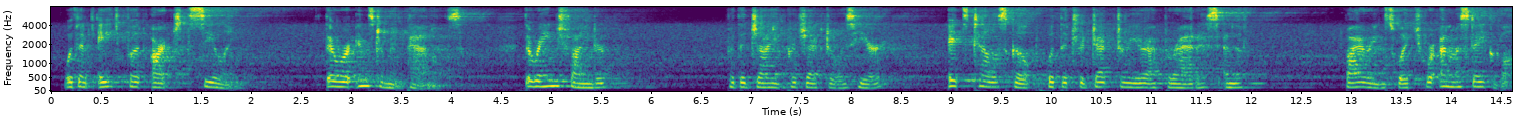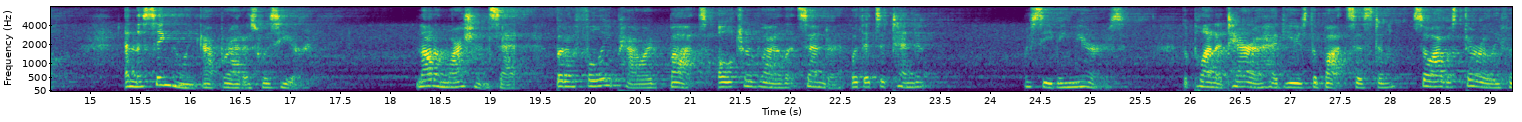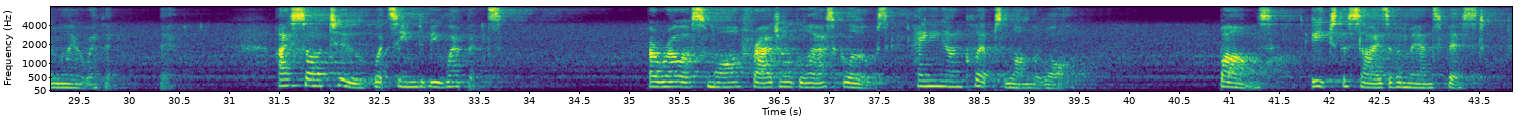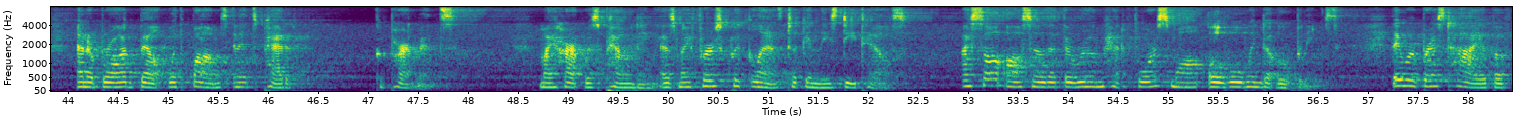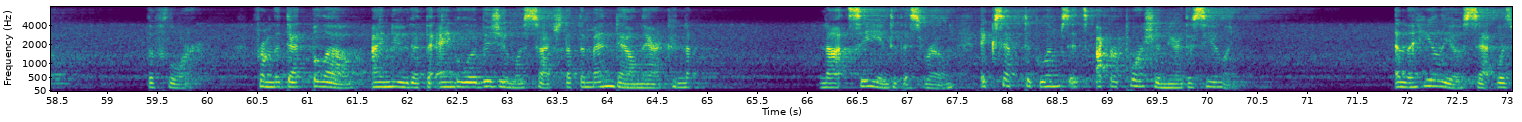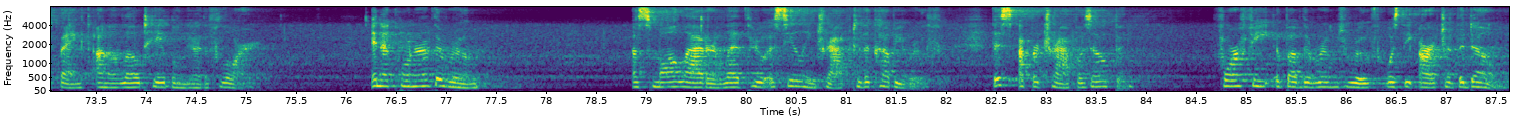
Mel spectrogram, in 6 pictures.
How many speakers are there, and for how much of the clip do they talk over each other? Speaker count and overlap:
1, no overlap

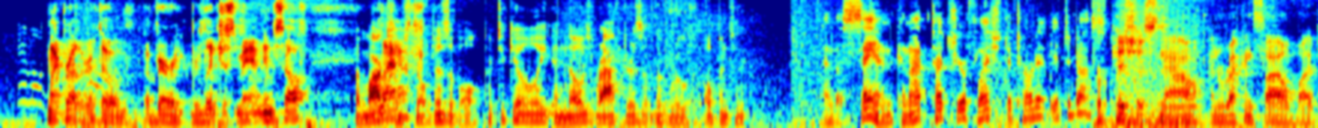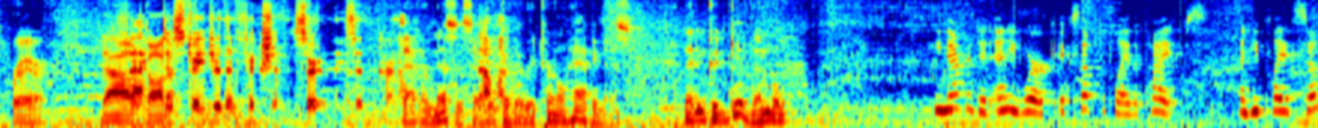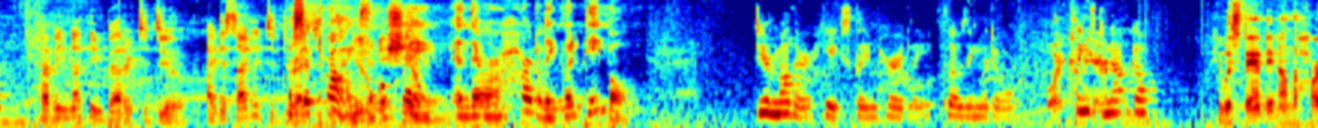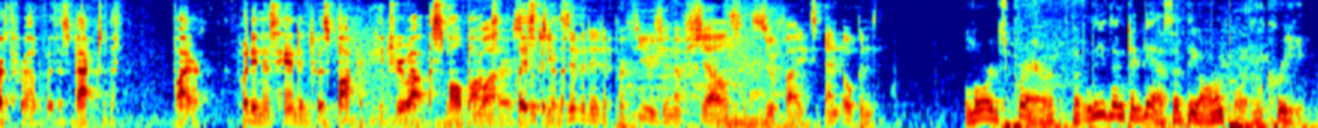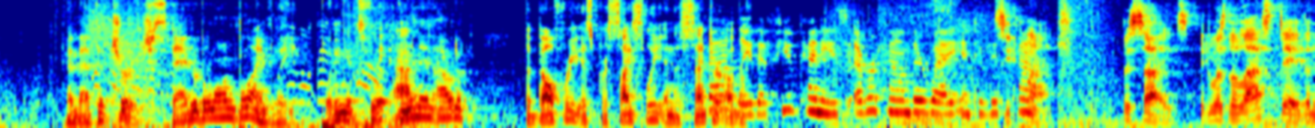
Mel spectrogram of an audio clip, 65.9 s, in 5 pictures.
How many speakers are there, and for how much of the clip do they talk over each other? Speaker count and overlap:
10, about 14%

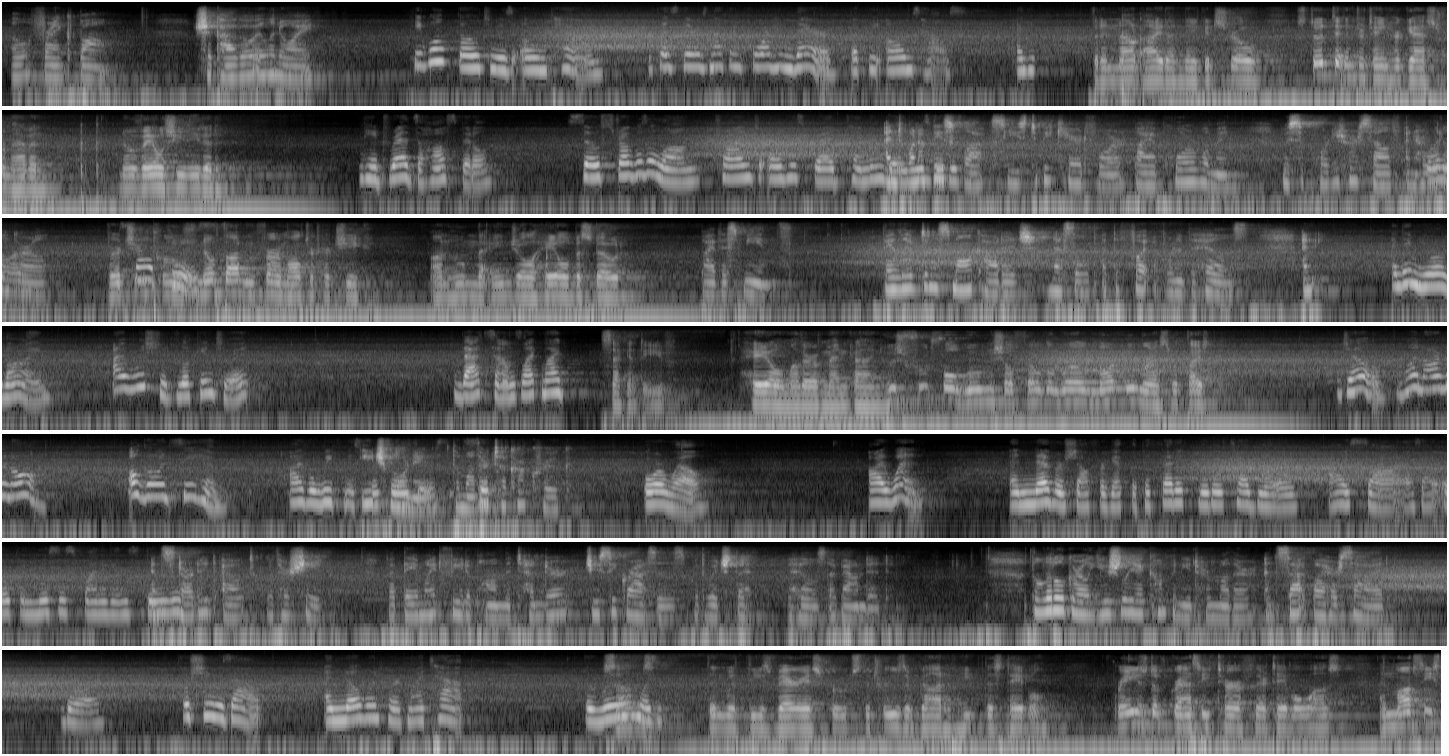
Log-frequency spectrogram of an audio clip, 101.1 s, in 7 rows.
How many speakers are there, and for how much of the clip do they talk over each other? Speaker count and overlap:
3, about 5%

